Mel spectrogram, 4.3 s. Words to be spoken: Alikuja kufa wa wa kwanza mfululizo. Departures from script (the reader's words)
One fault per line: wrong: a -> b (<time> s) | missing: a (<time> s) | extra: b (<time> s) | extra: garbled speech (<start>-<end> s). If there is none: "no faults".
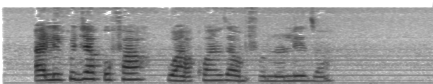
no faults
